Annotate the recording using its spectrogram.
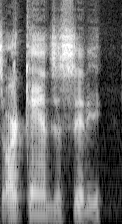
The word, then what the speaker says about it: Arkansas City: It's spelled like Arkansas City, but it's Arkansas City, Kansas.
